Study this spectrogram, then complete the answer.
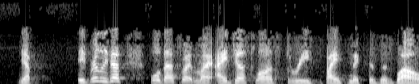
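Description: An unremarkable speaking voice from a woman with an American accent, fairly low in pitch, with ordinary pitch variation. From US South. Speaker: food entrepreneur and podcaster. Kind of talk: interview.

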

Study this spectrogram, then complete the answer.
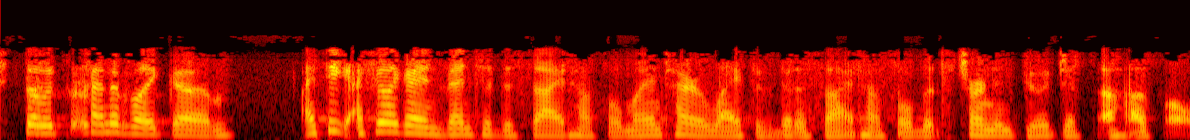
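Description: Very fast, lively speech with very even loudness, in an American accent. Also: woman, very deep, low pitch for a woman. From US South. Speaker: food entrepreneur and podcaster. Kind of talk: interview.

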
